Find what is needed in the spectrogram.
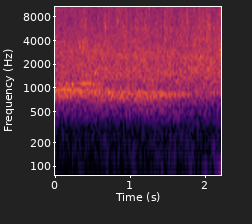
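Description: A large audience applauding: steady clapping that eases slightly toward the end.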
